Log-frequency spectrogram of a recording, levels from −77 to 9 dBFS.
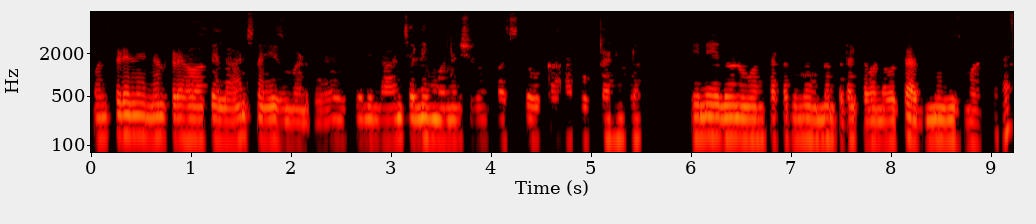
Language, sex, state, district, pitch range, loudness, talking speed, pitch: Kannada, male, Karnataka, Shimoga, 115-120 Hz, -38 LUFS, 170 wpm, 115 Hz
